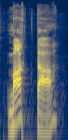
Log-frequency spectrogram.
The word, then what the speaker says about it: 맑다: can use this verb which is pronounced as makta makta means to be clear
